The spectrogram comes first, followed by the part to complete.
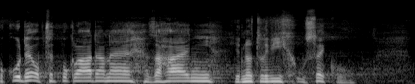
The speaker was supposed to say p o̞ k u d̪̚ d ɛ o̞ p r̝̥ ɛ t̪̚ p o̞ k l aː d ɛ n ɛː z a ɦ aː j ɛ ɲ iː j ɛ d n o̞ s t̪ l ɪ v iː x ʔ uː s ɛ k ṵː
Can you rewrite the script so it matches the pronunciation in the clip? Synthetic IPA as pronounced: p o̞ k u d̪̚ d ɛ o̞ p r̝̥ ɛ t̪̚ p o̞ k l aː d a n ɛː z a ɦ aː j ɛ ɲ iː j ɛ d n o̞ t̪ l ɪ v iː x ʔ uː s ɛ k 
